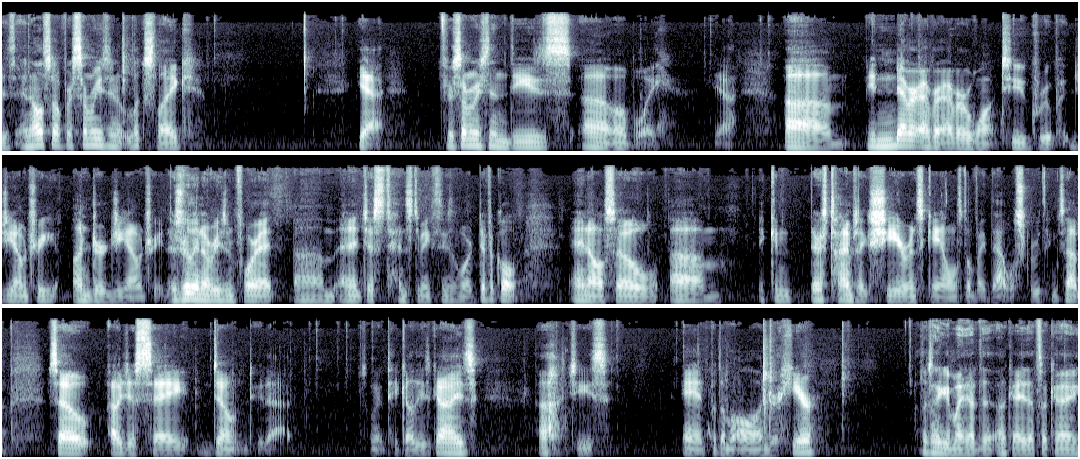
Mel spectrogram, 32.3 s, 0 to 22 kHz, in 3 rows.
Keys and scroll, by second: 0.2 Up.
